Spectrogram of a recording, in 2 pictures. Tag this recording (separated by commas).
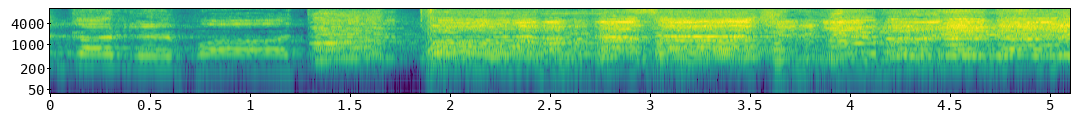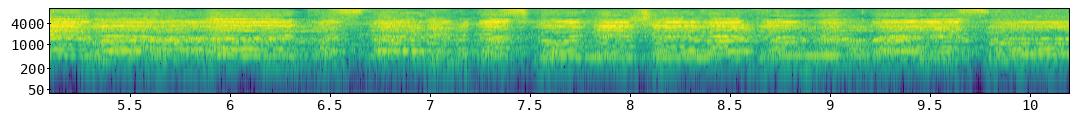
Music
